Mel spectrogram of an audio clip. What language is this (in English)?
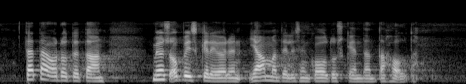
Finnish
